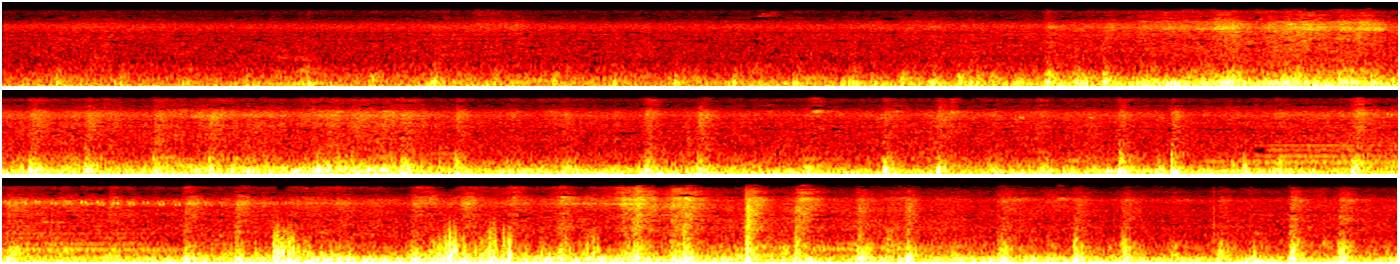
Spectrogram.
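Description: MEMU electric commuter train running at speed, heard from inside the coach: a steady low rumble that builds over the first few seconds, with the wheels clicking over rail joints, the clicks thickest in the second half.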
